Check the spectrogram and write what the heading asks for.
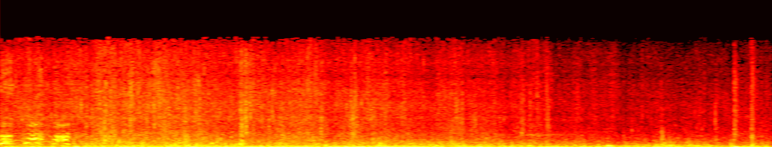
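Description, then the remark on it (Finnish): Rough sea around a boat: a steady, loud wash of water and churning low rumble, with gusty wind buffeting the microphone throughout and no clear pauses. “Joo, nyt on aika moinen merenkäynti ja...”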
